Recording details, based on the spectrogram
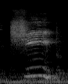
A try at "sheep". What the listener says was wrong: Good job.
